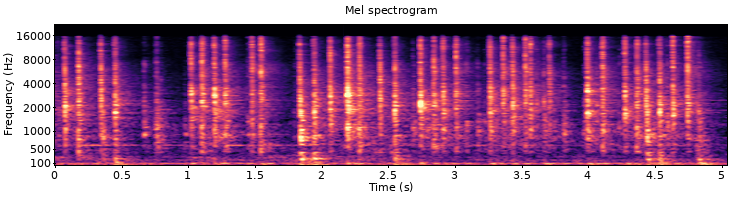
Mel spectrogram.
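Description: An old, full-size beige IBM plastic mechanical keyboard with a hollow case is typed on by fingertips with long painted nails. Quick bursts of bright, sharp clacking taps are separated by brief pauses, with each keystroke dying away almost instantly.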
